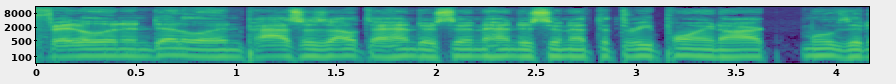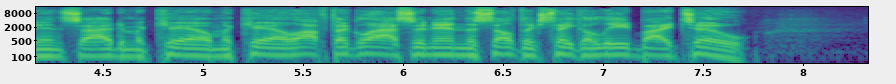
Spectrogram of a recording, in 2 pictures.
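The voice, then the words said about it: Raspy sports announcer impression. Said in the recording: “He had this really raspy voice because it sounded like he smoked filterless Pall Malls ... That's an awful... your impression is probably terrible.”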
